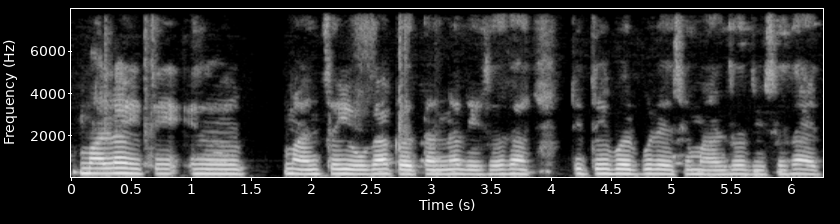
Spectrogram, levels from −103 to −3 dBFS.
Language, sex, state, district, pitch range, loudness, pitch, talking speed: Marathi, female, Maharashtra, Dhule, 205-225 Hz, -18 LUFS, 215 Hz, 135 wpm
